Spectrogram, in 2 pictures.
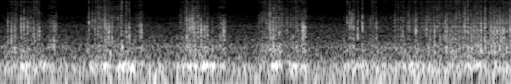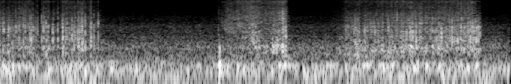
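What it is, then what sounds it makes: Outdoor carpet. Fingertips and nails scratch a flat, grey, low-pile outdoor carpet on a balcony floor. The result is a steady run of rough, brushy scraping strokes with broadband hiss, a low hum underneath, and short pauses between strokes.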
